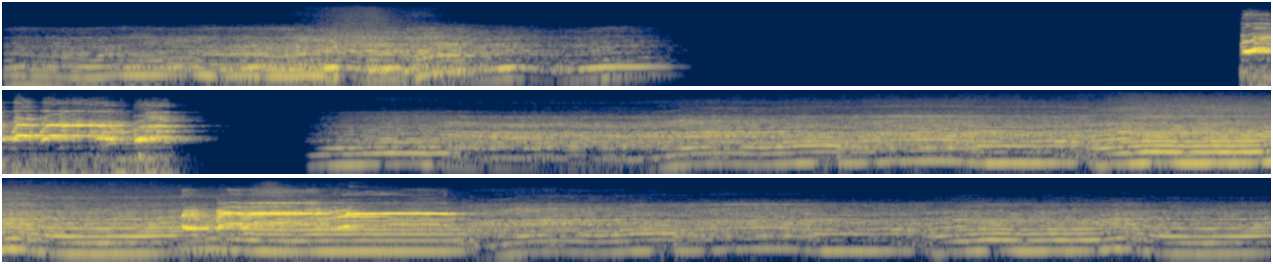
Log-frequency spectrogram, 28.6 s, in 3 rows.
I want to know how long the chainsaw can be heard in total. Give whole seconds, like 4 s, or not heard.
22 s.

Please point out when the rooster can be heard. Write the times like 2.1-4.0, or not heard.
9.2-10.8, 20.4-22.4.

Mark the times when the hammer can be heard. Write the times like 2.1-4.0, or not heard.
not heard.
